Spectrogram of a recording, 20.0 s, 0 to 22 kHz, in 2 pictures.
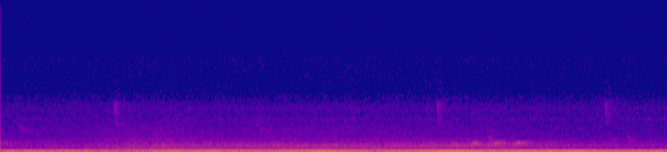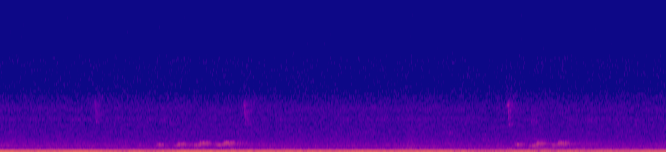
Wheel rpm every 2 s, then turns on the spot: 0, 0, 0, 0, 0, 0, 0, 0, 0, 0.
none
